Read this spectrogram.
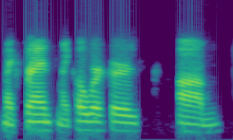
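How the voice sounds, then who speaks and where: A man co-hosts a laid-back podcast chat, wandering through his thoughts with a steady stream of "like" and "um". His voice sits at an ordinary middle pitch. The sound is narrow and phone-like, with no room echo at all. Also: a little slow. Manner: rambling, heavy use of "like" and "um". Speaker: podcast co-host. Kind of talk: casual chat. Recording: tinny phone-like dry sound.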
